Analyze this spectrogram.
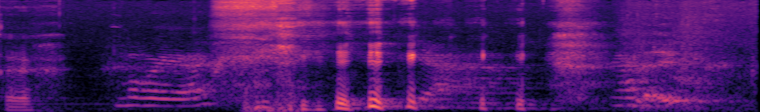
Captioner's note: laughs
